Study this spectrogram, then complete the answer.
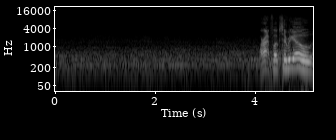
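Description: Race car engines drone from a distance.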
